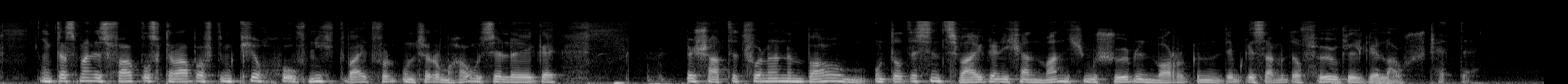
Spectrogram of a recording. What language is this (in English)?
German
